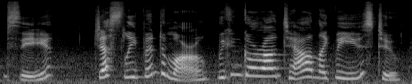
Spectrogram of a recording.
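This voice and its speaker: A woman's voice: extremely high pitch, very animated, moderate pace, fairly bright tone, a little hiss or hum, full character voice. A woman playing a possessive, delusional young yandere bully in an ASMR roleplay, teasing, insistent and emotionally volatile. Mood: sweetly pushy.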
